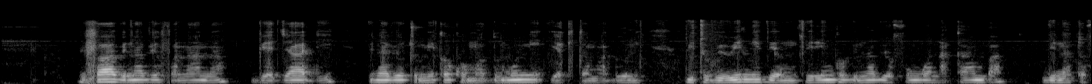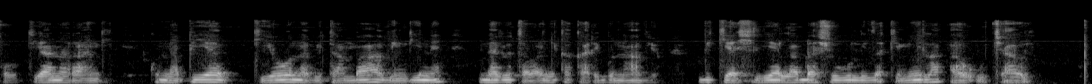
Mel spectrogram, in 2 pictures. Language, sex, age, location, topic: Swahili, male, 25-35, Kisumu, health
